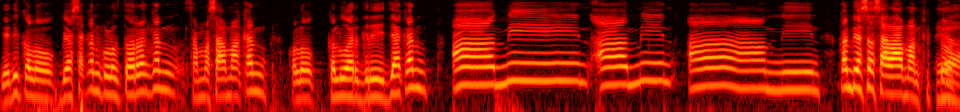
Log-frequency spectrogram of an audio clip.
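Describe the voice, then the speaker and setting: With a Manado accent, the speaker goes at a fairly slow pace in a very clean recording with a silent background. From Manado, Indonesia. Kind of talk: casual conversational.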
